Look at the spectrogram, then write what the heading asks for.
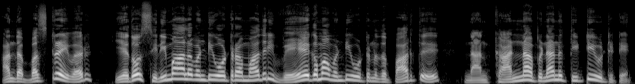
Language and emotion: Tamil, angry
